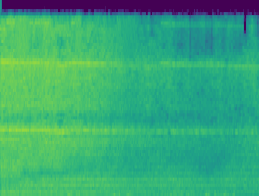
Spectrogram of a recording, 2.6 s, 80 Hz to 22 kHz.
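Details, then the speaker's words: FlyFans Baltic B L39 64mm EDF jet after replacing its power system (thrust about 900 instead of 500–600): steady, high, even fan whine fading as it climbs away, no surging or rattle; healthy thrust. "Ooh, it goes in the air. Well, it does fly. Put enough power into it."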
